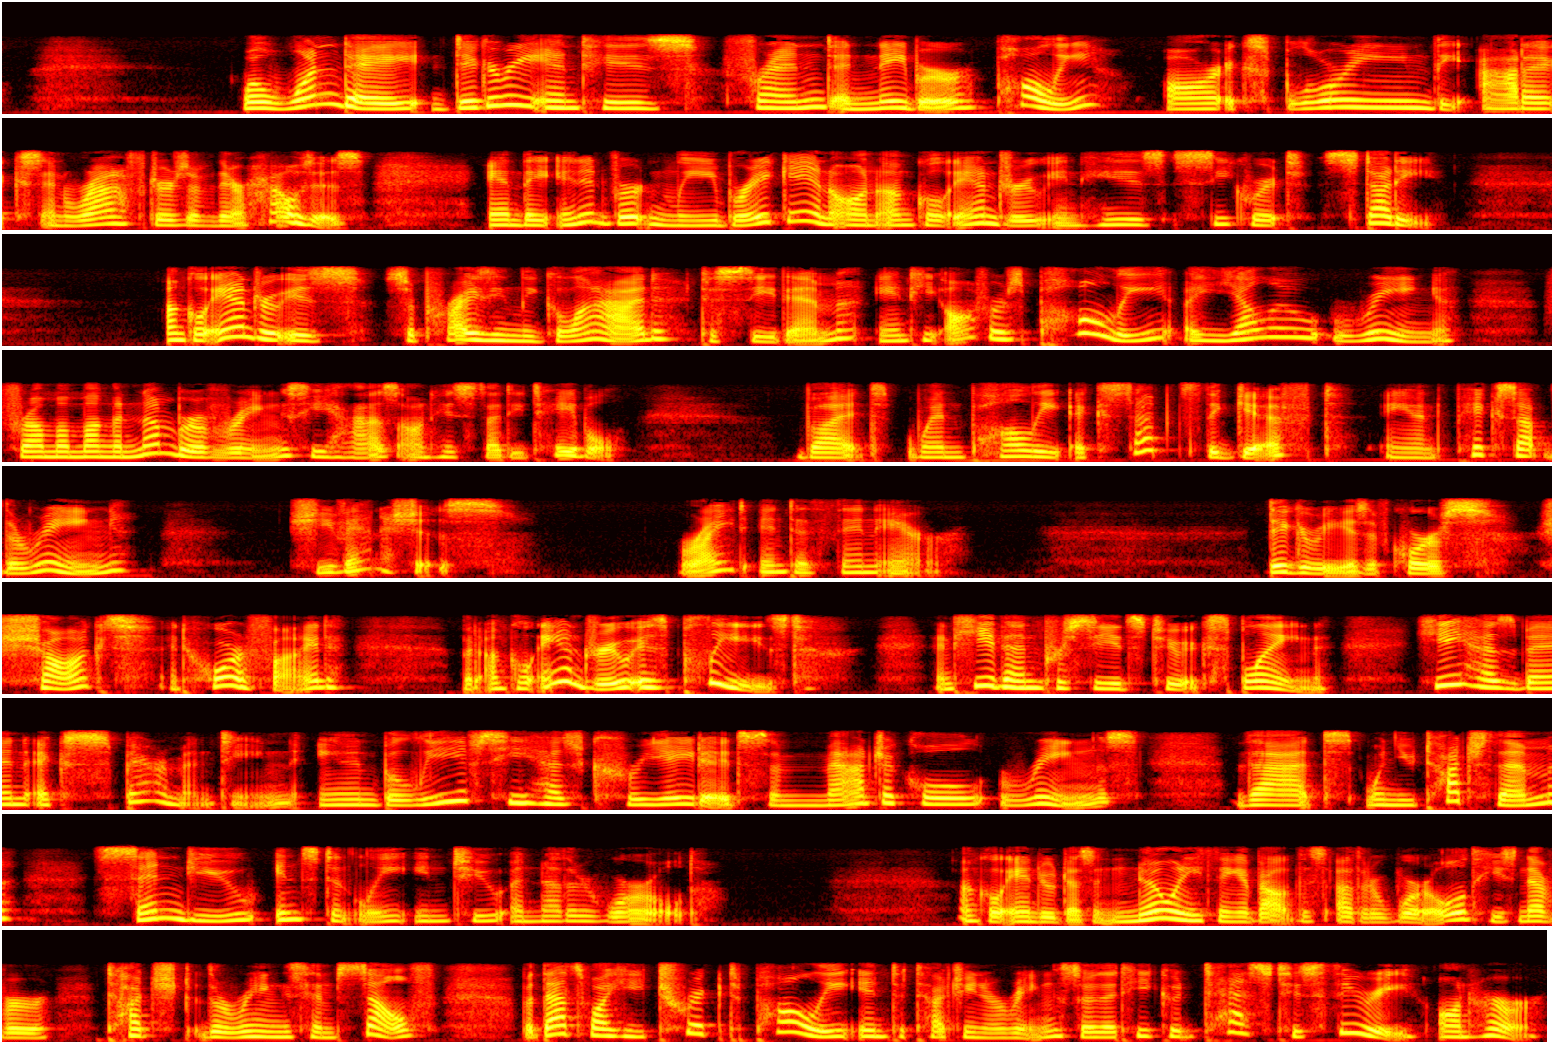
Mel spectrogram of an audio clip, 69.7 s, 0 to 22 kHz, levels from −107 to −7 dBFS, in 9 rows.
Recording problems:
high frequencies cut off; noticeable; nothing above 6 kHz

